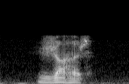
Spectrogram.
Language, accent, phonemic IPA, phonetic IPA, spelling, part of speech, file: Armenian, Eastern Armenian, /ˈʒɑhəɾ/, [ʒɑ́həɾ], ժահր, noun, Hy-ժահր.ogg
- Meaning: 1. poison 2. virus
